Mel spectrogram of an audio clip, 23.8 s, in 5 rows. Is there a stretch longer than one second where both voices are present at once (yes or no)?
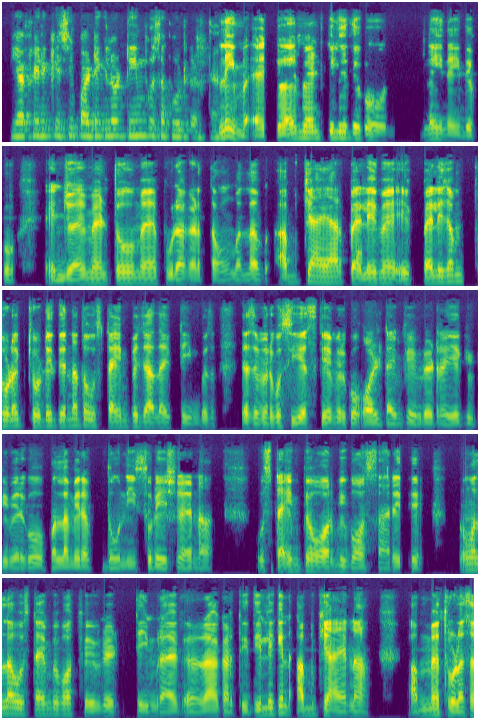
no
